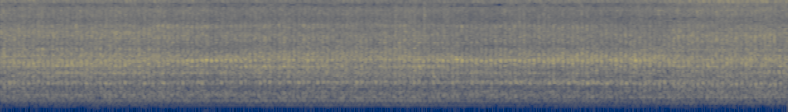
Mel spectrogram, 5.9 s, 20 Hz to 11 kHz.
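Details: 2003 BMW E46 320d diesel at idle: steady, regular knock-and-rattle about three per second from the front of the engine, a perished crankshaft pulley vibration damper; both belts eventually fell off.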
